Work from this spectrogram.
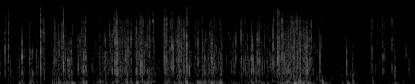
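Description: A large glossy plastic Haribo sharing bag, full of smaller candy packs, is held in the hands and turned and squeezed, so the plastic crinkles under the fingers and long nails. The crinkling is dense, bright and crackly, with a brief silent break near the start. It grows quieter and sparser toward the end.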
